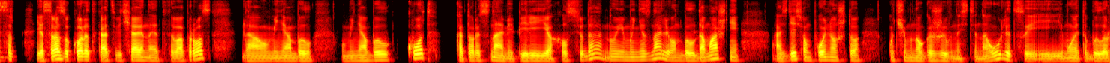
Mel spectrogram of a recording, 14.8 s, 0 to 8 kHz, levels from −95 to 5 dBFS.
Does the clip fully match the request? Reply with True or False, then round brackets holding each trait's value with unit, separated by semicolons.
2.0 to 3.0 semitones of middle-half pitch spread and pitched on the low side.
False (3.7 semitones; 90 Hz)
